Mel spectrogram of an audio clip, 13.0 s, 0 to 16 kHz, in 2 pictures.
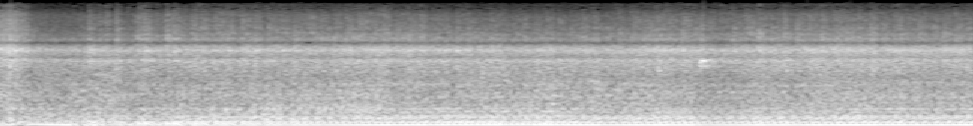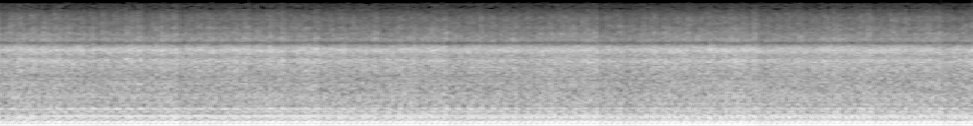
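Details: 1967 VW, unstarted for about a week: deep, even flat-four rumble holding steady with no misses or knocks; started fine after sitting, normal idle.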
